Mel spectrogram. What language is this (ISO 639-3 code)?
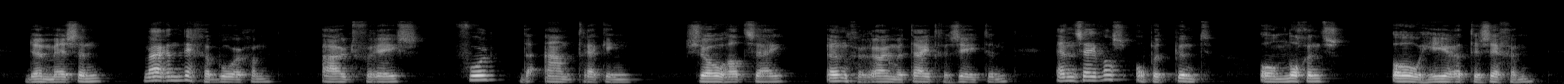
nld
